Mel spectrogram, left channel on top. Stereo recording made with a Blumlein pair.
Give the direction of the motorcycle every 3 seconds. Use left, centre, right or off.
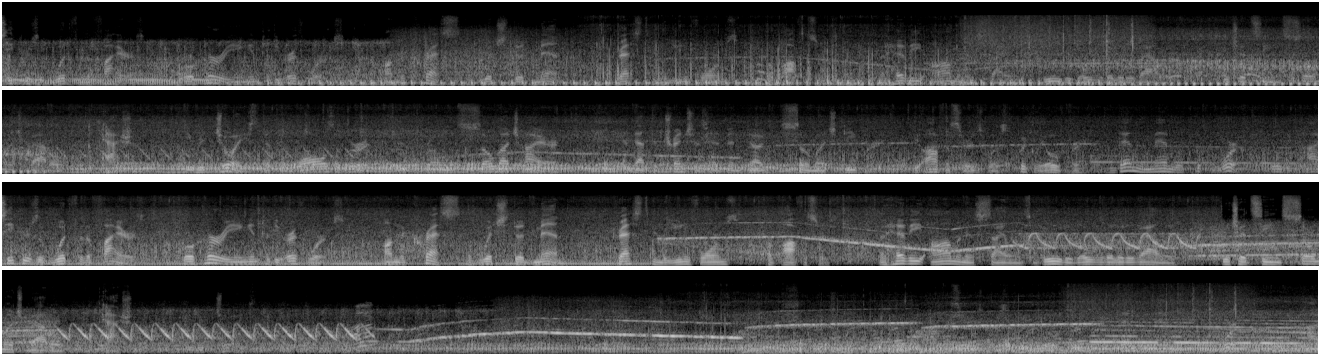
left, left, left, left, left, left, centre, right, right.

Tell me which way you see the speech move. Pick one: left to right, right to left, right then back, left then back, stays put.
left then back.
